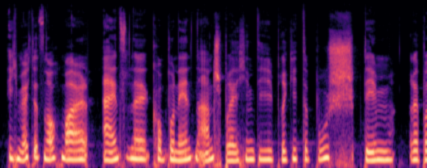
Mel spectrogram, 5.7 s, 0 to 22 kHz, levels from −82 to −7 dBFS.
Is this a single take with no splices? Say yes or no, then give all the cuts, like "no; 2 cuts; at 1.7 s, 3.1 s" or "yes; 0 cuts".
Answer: no; 1 cut; at 1.3 s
